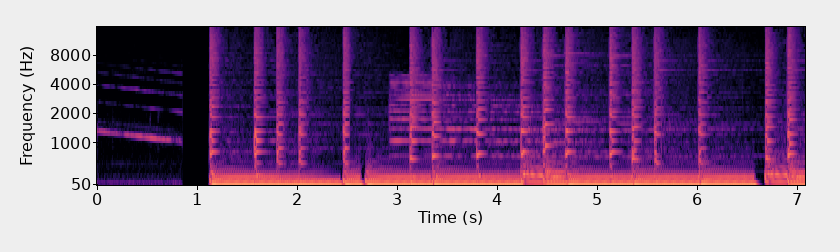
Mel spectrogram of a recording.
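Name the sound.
police car siren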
